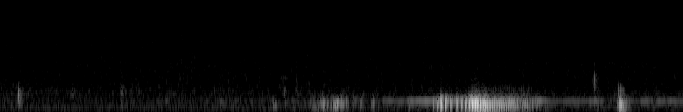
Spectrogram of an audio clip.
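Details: Stomach growling recorded with only an iPhone and no dedicated microphone: mostly quiet, then a low rumbling growl of about two seconds with a few brief gurgles, consistent with borborygmi.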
